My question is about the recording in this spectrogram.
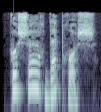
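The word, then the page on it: cocheur d’approche: Quebec French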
